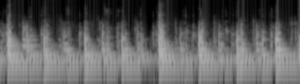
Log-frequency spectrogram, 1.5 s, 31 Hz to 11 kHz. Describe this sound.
cln muted A guitar
Clean unprocessed recording of muted strumming on power chord A. On a les paul set to bridge pickup in drop D tuneing.
Recorded with Edirol DA2496 with Hi-z input.
clean, power-chord, strumming, drop-d, loop, 160bpm, les-paul, muted, guitar, a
